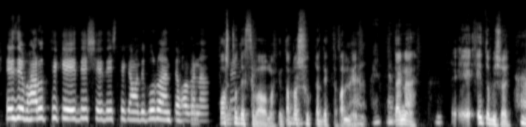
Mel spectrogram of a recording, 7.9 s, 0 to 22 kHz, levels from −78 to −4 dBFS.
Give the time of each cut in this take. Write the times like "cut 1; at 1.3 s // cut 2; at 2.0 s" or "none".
cut 1; at 3.1 s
